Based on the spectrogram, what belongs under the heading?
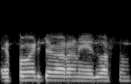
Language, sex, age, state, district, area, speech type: Malayalam, male, 18-30, Kerala, Wayanad, rural, conversation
